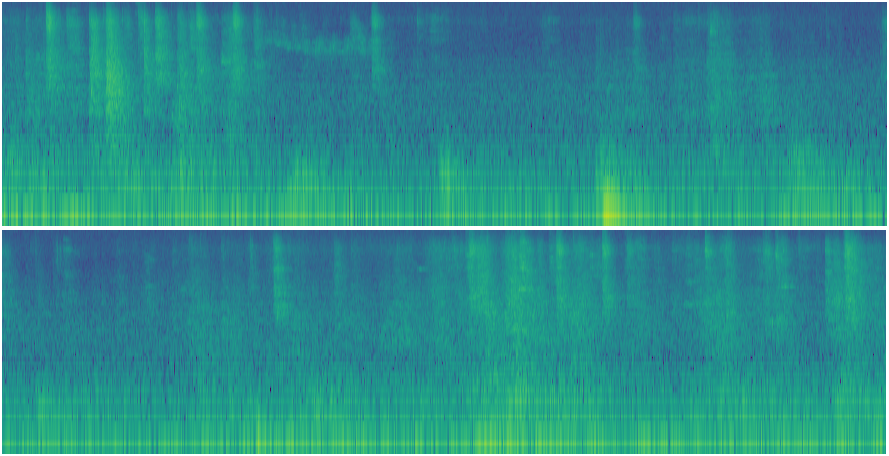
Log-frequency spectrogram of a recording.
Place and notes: Ilciukai, Lithuania, in abandoned mill
old abandoned watermill. wind plays with the collapsing roof construction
